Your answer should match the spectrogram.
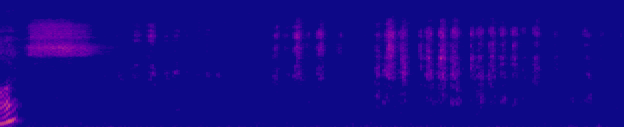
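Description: Faint scratching of a fine-tip liquid glue bottle's nib drawn across cardstock, laying down squiggly lines of glue in a run of short strokes about halfway through.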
